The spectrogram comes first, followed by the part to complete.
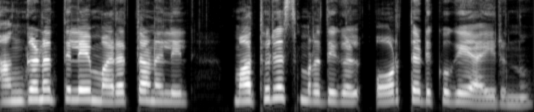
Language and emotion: Malayalam, neutral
